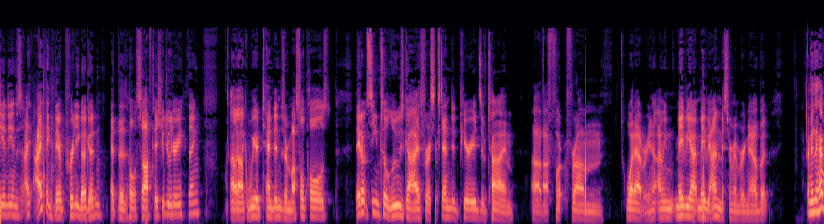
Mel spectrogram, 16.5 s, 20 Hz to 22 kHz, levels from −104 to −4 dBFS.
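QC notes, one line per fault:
0.87 s, 2.91 s, 11.70 s and 13.87 to 14.07 s, loud pop: A sharp pop sits on top of the speech, about 20 to 25 dB above it, and the last event is a double pop. The likely cause is a voltage pulse from a plug, switch or static. On the waveform, each appears as a tall narrow spike. On a spectrogram, it shows as a thin full-height vertical line.
1.61 to 1.80 s, 3.26 to 3.46 s, 4.65 to 4.85 s, 8.60 to 8.79 s and 10.76 to 10.96 s, frames out of order: In each stretch, two neighbouring blocks of about 93 ms are played in swapped order, so the speech briefly turns into a garbled flutter with no time lost. A spectrogram shows formant tracks breaking and jumping at the joins.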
